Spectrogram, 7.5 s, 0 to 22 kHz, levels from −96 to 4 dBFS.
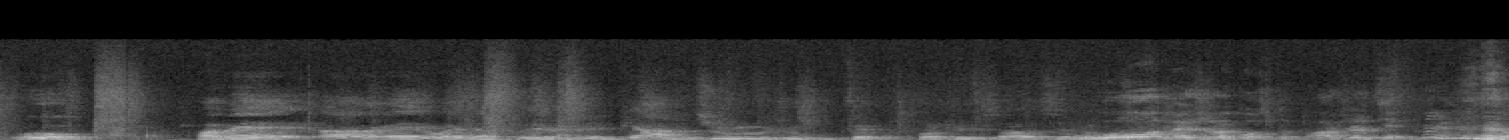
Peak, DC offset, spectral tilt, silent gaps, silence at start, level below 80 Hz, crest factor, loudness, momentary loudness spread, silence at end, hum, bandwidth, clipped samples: -12 dBFS; under 0.1%; -5.5 dB/octave; none; 0 s; -62 dBFS; 20 dB; -32 LUFS; 10 LU; 0 s; none; 16 kHz; under 0.1%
